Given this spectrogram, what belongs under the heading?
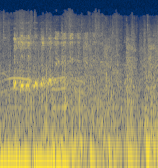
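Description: Crows cawing in the horror game Dead by Daylight, a few clear calls in the first second and a half over a steady low game ambience, fading into background rumble afterward.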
